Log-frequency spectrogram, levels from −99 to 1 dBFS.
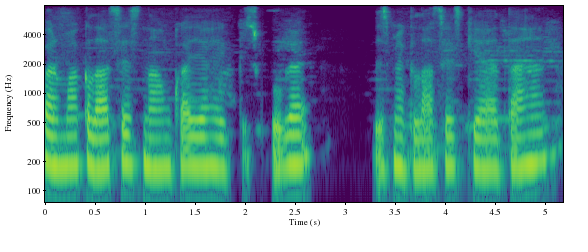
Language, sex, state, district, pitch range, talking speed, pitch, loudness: Hindi, female, Bihar, Kishanganj, 175-190 Hz, 140 wpm, 180 Hz, -20 LUFS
